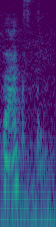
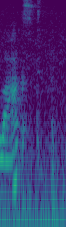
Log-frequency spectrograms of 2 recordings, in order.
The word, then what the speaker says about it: vaxxed: Are you vaxxed? 뭐 백신 맞았니? 이런 말이 발음을 잘못할 경우에 Are you waxed? 왁싱했냐? 라는 의미로 발음될 수 있으니까 주의하라고 하셨고요.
